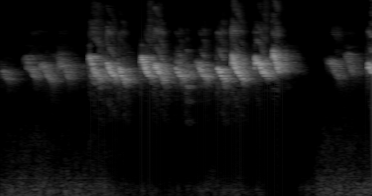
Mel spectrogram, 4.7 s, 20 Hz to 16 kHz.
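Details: Oriental white-eye kept as a song bird, being brought into form, singing in the buka tiong aw style, recorded 3 January 2022: high, sweet twittering phrases in quick runs, a brief pause, then singing resumes.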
